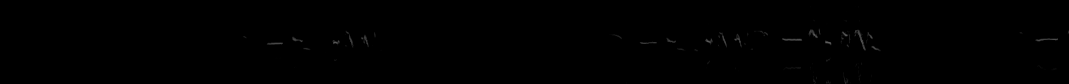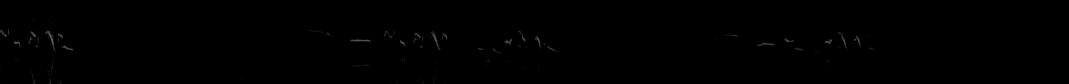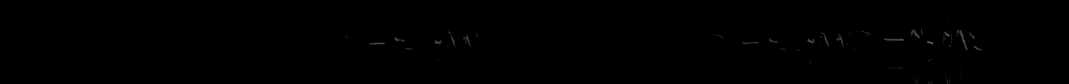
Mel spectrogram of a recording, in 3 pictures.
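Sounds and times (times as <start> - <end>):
small bird chirping: 10.2 - 16.4.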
